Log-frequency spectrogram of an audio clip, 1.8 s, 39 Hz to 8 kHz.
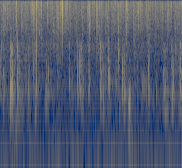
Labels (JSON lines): {"label": "biophony, sea urchins (Echinidae)", "recorder": "SoundTrap 600 or HydroMoth"}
